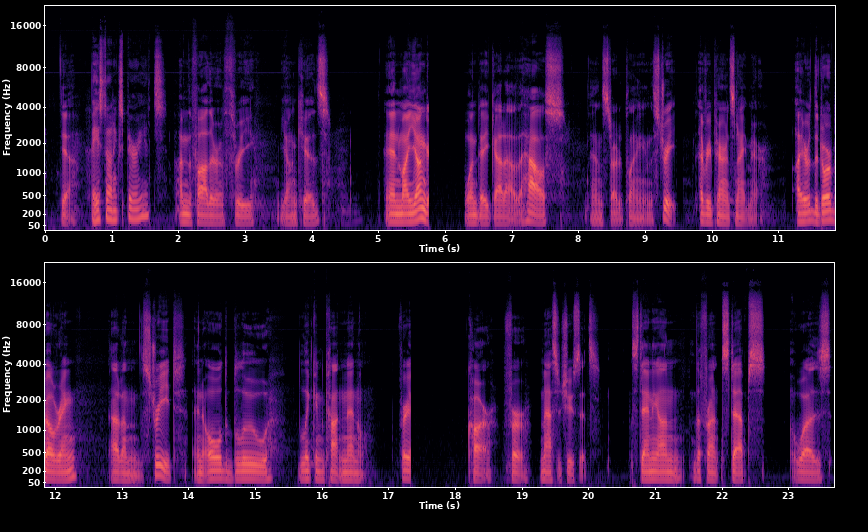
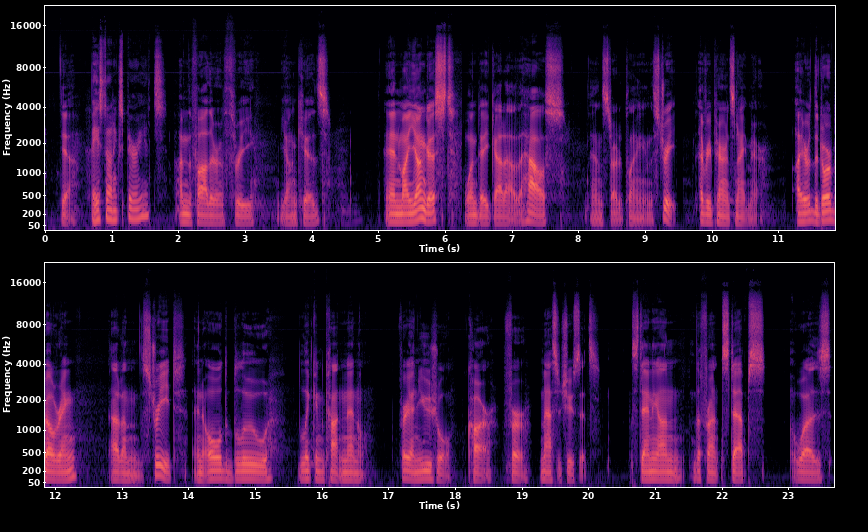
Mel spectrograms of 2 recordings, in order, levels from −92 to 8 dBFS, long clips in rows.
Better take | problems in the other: second | audio cutting out; at 6 s for 0.5 s and at 17 s for 1 s

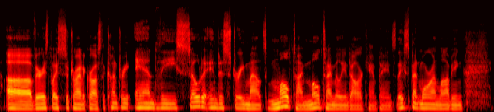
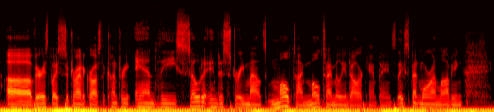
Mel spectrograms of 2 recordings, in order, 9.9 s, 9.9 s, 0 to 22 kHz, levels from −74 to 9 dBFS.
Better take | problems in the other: first | low rumble; faint; throughout; 20 dB below the speech

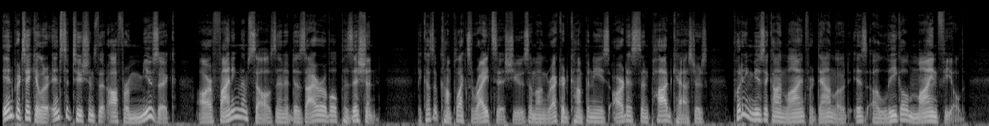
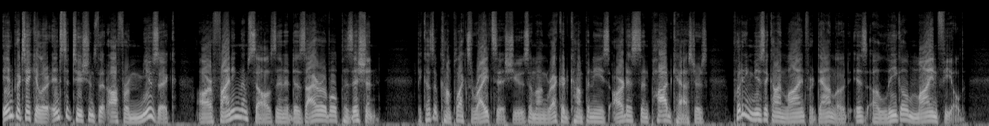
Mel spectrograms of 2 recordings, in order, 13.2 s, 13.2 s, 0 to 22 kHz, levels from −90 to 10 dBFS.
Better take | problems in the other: first | distortion; slight; 10 dB below the speech

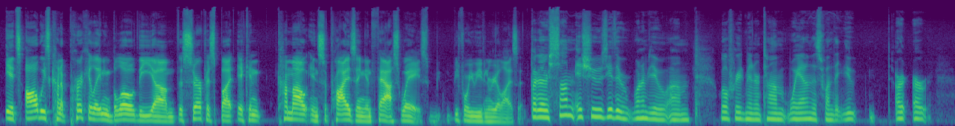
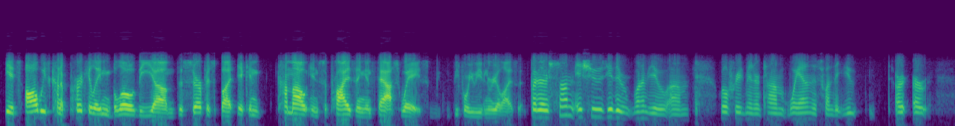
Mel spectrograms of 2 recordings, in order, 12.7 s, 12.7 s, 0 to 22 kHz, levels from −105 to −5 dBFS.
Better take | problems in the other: first | phone-call audio

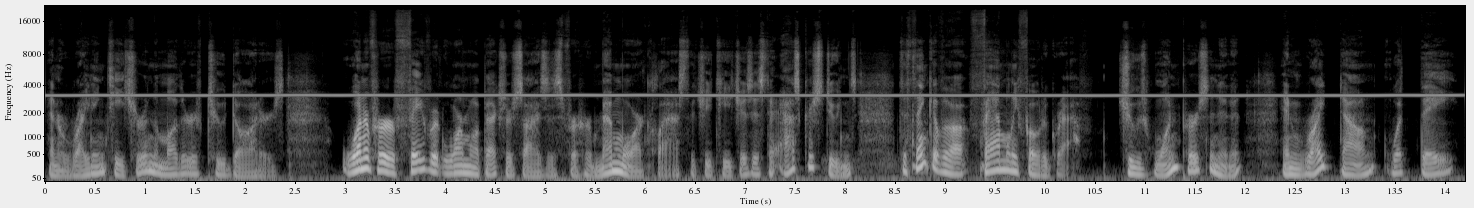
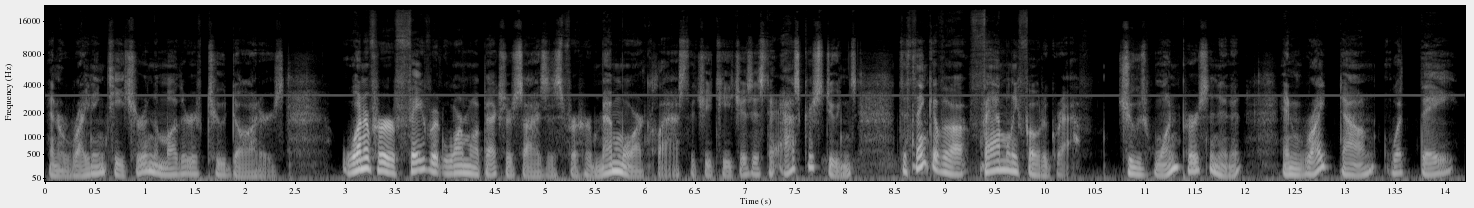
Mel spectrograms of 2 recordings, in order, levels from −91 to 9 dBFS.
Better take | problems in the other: second | high-pitched whine; loud; throughout; 3 kHz, 6 dB below the speech; faint in the second

